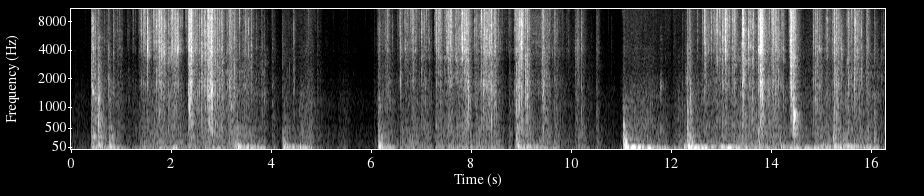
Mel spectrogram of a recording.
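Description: Baseball trading-card pack wrappers being torn open and crinkled, with cards handled in the hand, in three stretches broken by short silent gaps.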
